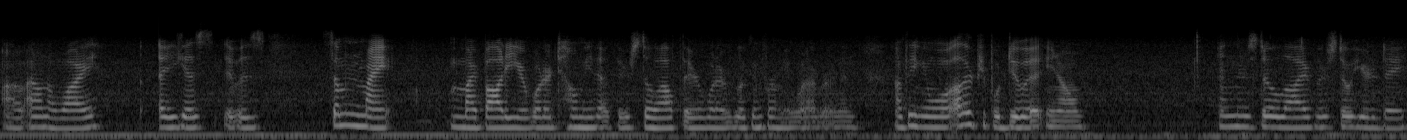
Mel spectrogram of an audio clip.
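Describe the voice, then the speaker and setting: Soft-spoken and fairly quick, a woman talks with long, frequent pauses as audible room echo surrounds her. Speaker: paranormal vlogger. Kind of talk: personal testimony vlog. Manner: halting.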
